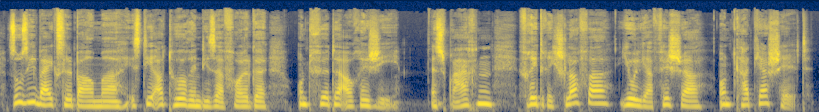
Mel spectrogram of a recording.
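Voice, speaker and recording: A woman announcing the credits of a radio podcast in a crisp, even readout. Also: fairly low pitch, moderate pace, few pauses, no room sound, clean studio sound.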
